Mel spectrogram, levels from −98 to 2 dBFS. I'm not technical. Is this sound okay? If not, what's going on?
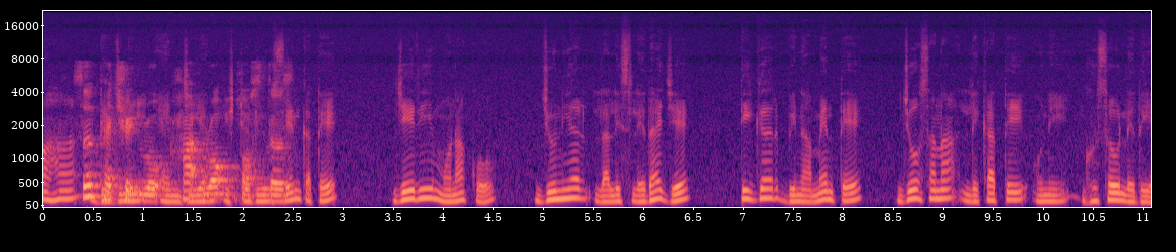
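Yes, nothing wrong can be heard in this recording.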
